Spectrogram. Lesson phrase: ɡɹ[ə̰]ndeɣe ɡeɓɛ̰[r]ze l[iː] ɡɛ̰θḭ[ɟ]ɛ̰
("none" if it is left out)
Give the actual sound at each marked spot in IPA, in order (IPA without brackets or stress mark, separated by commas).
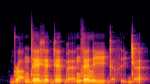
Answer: a̰, n, iː, ɟ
